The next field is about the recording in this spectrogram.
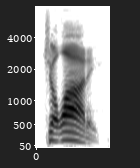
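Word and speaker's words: Gillotte: Gelotti. Gelotti. Okay, so Tom was right and the NFL got him wrong.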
